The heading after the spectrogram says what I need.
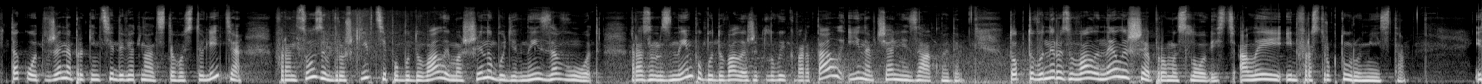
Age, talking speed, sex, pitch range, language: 20-39, 130 wpm, female, 200-260 Hz, Ukrainian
